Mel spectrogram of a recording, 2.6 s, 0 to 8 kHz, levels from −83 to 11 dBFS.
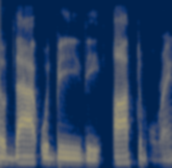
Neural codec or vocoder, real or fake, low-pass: none; real; 7.2 kHz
